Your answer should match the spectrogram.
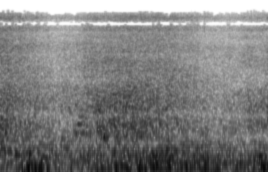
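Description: Small lake waves lapping at a grassy shore, with wind buffeting the microphone in low gusts. A faint steady hum joins about halfway through.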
